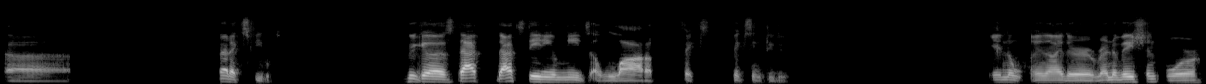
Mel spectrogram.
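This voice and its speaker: A man talks through the sports news on his own show, earnest and halting, often circling back to restart a phrase. His voice sits on the low side. The sound is dry, with no room echo. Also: darkish tone. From Philippines. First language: Tagalog. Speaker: podcast host. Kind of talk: solo sports commentary.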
